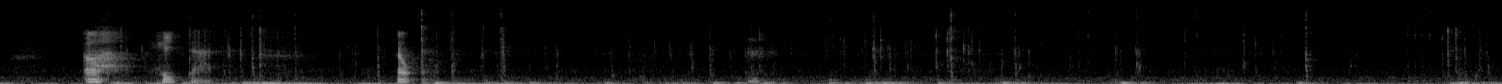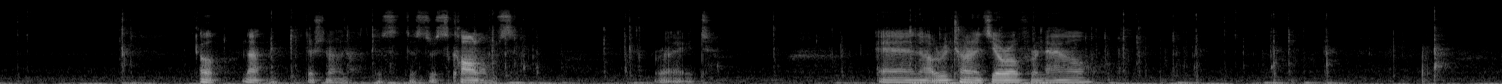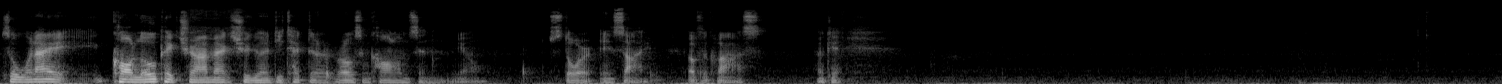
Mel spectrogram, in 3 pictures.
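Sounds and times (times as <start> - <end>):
computer keyboard typing: 1.1 - 15.4, 16.2 - 28.5, 44.2 - 44.4.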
